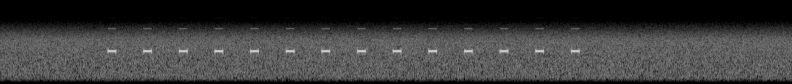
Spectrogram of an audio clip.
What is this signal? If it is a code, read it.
Evenly repeated beeps. There is no code.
